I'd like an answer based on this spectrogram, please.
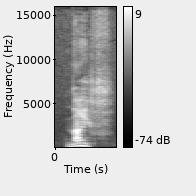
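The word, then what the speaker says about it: knife: 어떤 알파벳이었죠 바로 k입니다 k와 ne 함께 쓰일 때 k는 소리가 나지 않는다라고 말씀드렸었죠 자 그리고 나이프이니까 모음 부분이 I 소리가 나죠 아이 소리가 나는 알파벳은 이름도 똑같은 아이이죠 그리고 나이프 바람 빠지는 소리가 왔네요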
